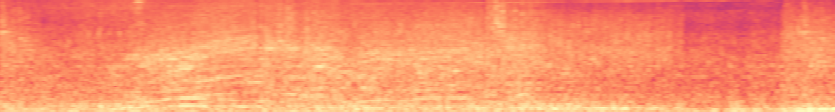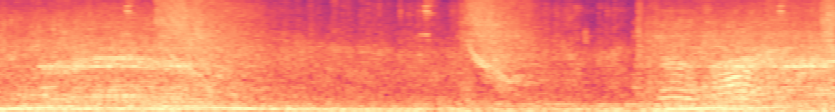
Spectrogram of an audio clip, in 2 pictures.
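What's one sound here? A helicopter's rotor whirs and thumps nearby.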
